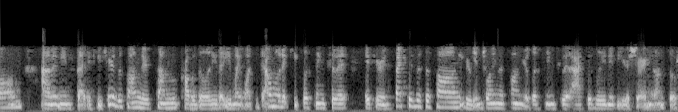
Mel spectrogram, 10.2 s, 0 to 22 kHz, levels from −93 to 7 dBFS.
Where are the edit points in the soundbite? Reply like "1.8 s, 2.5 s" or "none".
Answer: 7.1 s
